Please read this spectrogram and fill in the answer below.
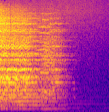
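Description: Symphony orchestra holding a sustained chord, which fades out over the second half.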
